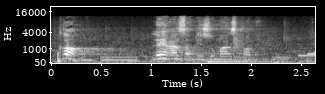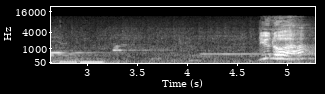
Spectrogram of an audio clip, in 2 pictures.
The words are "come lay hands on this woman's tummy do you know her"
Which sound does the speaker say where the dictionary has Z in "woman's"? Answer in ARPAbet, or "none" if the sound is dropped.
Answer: S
